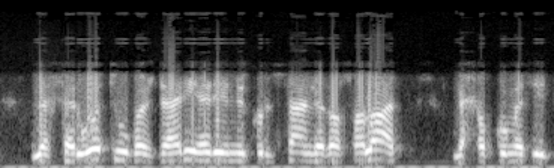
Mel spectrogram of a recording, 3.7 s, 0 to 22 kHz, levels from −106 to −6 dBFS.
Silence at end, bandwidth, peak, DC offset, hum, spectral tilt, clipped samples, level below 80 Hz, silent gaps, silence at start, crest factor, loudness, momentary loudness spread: 0.05 s; 4.7 kHz; 0 dBFS; under 0.1%; none; -7 dB/octave; under 0.1%; -52 dBFS; none; 0.2 s; 12 dB; -13 LUFS; 8 LU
